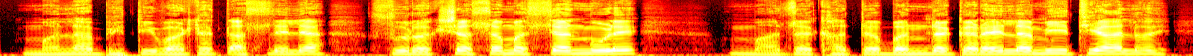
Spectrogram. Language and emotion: Marathi, fearful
